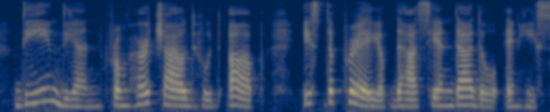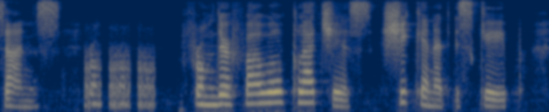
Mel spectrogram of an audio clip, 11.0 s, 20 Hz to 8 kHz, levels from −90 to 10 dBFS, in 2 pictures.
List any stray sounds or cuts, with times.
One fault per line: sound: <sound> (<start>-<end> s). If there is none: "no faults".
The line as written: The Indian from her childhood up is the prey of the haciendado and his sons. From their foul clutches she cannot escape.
sound: laugh (6.3-7.1 s)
